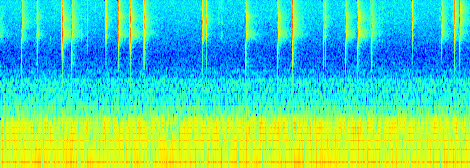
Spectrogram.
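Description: Long nails tap and scratch the shiny gold metal lid of a small cosmetic jar. Quick, sharp, bright clicks come at an irregular pace over a steady low rumble. Each click dies away almost at once.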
